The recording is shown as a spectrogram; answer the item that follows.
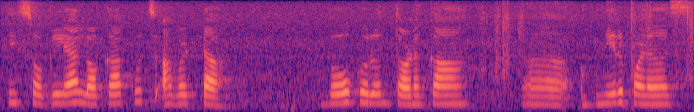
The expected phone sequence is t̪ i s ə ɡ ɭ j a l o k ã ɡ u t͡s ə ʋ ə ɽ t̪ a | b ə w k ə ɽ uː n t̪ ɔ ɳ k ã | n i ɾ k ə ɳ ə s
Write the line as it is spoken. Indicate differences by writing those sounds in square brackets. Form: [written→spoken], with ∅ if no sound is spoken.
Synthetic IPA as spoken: t̪ i s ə ɡ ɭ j a l [o→ɔ] k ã [ɡ→k] u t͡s [ə→a] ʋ ə ɽ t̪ a | b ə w k ə [ɽ→ɾ] uː n t̪ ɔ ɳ k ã | n i ɾ [k→p] ə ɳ ə s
